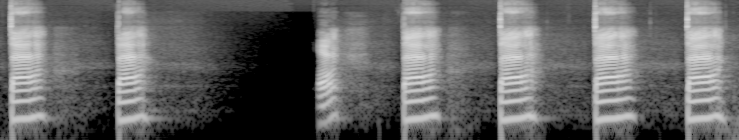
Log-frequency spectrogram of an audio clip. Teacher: Ini adalah titik persentuhan antara yang dimaksud dengan ujung lidah dengan pangkal gigi seri atas kita. Ya, ujung lidah berjumpa dengan pangkal gigi seri atas kita. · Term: makhraj huruf ta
